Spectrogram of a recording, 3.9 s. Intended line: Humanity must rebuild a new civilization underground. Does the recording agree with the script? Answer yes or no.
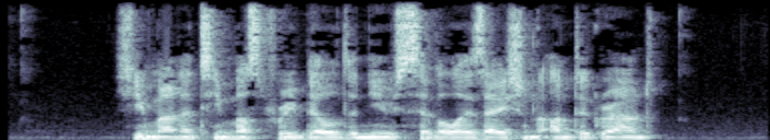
yes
